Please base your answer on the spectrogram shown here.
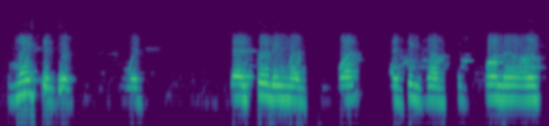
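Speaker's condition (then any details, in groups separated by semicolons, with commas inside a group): Cerebral palsy, mild; speech slightly affected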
